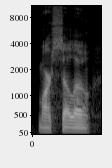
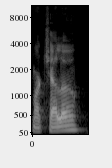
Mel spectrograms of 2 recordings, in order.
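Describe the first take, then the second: First: It uses the local New Orleans family pronunciation. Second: It uses the traditional original pronunciation. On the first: This is how the family in New Orleans said it. "in New Orleans, it's pronounced, they that, that family pronounced the name Marcello" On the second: This is the traditional form of the name. "The traditional correct, quote unquote, correct pronunciation is Marcello"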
